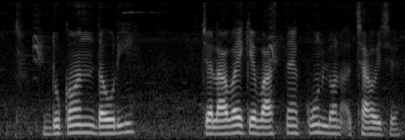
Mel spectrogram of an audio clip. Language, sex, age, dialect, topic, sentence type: Maithili, male, 18-24, Angika, banking, question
